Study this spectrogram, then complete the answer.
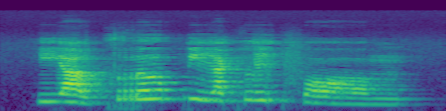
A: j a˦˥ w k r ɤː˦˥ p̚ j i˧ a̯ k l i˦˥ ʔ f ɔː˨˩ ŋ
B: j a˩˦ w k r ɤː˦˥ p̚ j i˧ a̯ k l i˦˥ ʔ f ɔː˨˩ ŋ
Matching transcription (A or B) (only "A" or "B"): B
